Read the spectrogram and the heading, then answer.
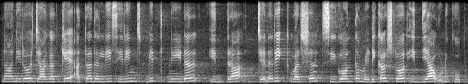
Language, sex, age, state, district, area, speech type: Kannada, female, 18-30, Karnataka, Chikkaballapur, rural, read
